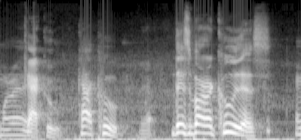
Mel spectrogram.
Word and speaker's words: Kaku: we're right here at kakur is that how you say it yeah it's Kaku kak Kaku it's the Hawaiian name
